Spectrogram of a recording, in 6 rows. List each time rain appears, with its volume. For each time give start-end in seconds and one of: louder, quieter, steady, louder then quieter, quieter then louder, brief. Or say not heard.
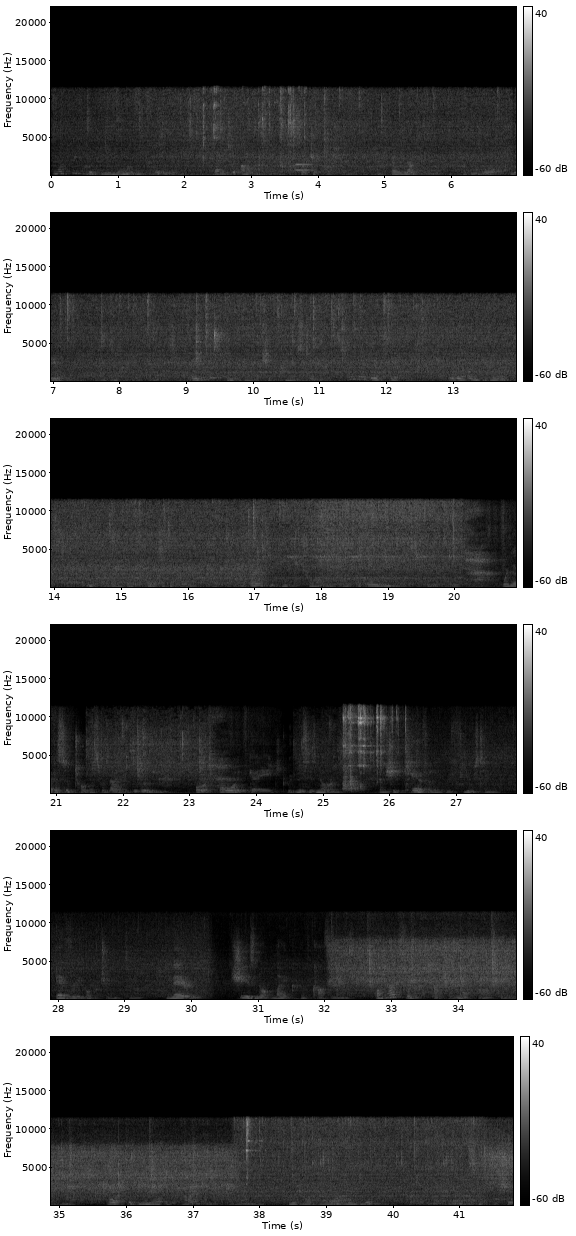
0.0-41.7 quieter then louder.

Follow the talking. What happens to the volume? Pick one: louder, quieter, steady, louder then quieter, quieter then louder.
steady.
